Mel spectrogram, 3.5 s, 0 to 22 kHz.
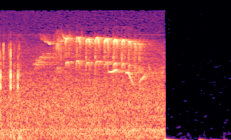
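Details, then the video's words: A Downy Woodpecker, recorded on March 1st, gives its territorial whinny: a fast run of high, sharp notes that slows and drops in pitch at the end, with faint clicks before it. "And then, a territorial call like a whinny, which happens to be a downy woodpecker."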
